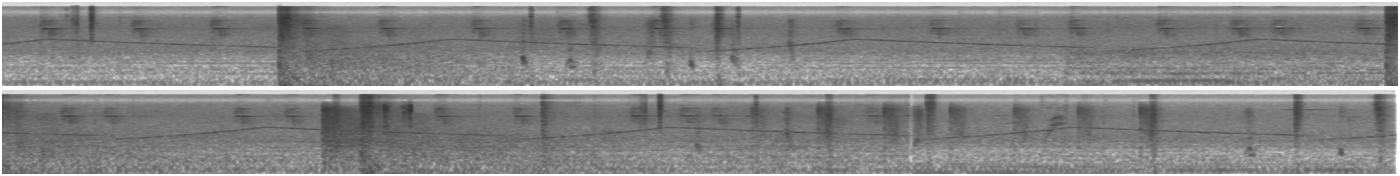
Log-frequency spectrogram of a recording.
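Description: A police siren wails up and down without pause.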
